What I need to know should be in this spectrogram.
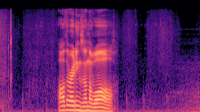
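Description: Footsteps shuffle softly on a hard floor.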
